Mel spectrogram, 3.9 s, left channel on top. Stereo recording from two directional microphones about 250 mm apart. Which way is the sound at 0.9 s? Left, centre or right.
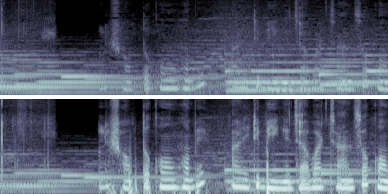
Right.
